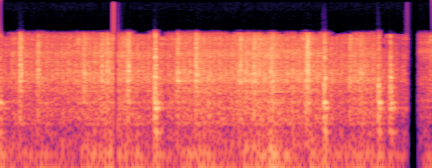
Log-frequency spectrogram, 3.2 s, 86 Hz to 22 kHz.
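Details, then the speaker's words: 2000 Renault Laguna 1.6 petrol, hard to start: idle surges and sags with no pedal input, with irregular sharp pops at the intake, where a leaking intake valve was suspected. "On va essayer de mettre le véhicule en route et on a beaucoup de mal à le garder, le régime est très instable. Alors qu'il n'y a pas d'action au niveau de la pédale d'accélérateur."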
